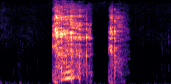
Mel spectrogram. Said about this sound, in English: I'm sorry. I have a bit of a um, cough at the moment because it was really cold here in the were in the this place where I'm living at the moment.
